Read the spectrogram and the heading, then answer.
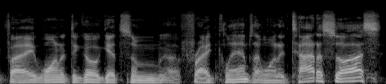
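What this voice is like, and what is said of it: New England regional accent. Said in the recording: “New England ... the regional accent”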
